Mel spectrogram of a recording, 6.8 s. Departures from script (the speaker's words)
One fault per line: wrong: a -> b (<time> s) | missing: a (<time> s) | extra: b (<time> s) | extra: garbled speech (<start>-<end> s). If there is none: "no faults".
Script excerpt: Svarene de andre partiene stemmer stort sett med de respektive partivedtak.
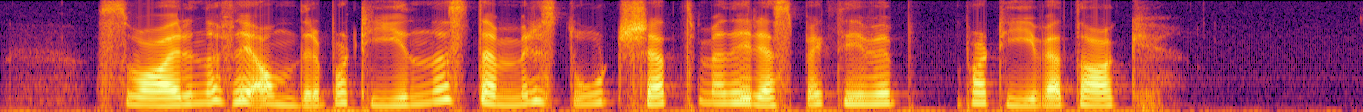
no faults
